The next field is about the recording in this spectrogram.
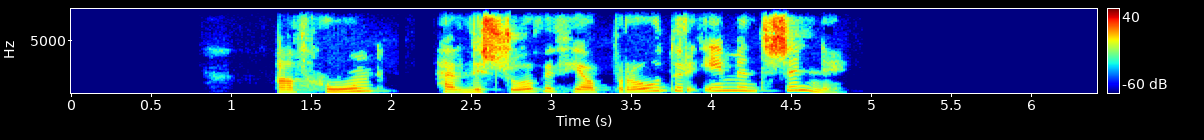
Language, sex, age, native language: Icelandic, female, 30-39, Icelandic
